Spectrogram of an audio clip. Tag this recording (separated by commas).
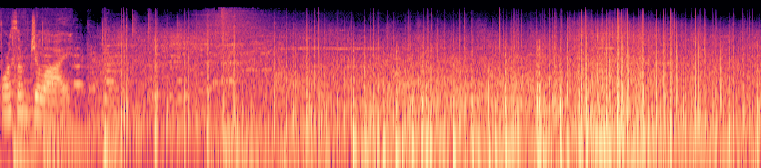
Music, Fireworks, Speech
